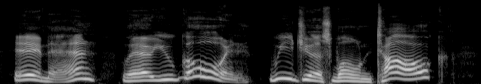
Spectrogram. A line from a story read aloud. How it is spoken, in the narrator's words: called out Do-Rag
